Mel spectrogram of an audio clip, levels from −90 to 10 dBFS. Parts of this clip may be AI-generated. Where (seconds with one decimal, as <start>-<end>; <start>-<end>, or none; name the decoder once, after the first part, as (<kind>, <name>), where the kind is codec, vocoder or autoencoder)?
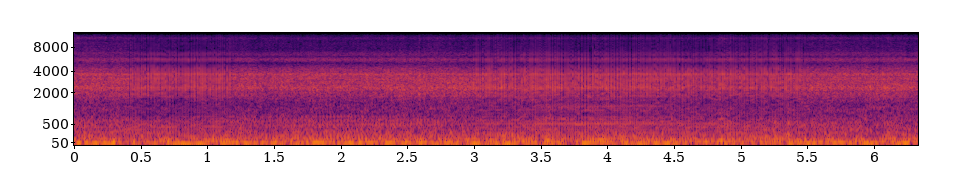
0.4-1.2 (vocoder, BigVGAN v2); 3.0-5.5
